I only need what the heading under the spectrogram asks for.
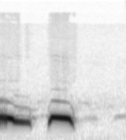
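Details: Spotted dove calling to lure wild doves and train decoy birds: two low, smooth, slightly falling coos about half a second apart, in a quiet setting.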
